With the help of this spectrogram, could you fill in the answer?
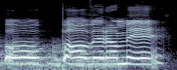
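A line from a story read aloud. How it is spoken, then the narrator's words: Sobbing, starting to cry. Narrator (Italian): singhiozzò Alice, iniziando a piangere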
